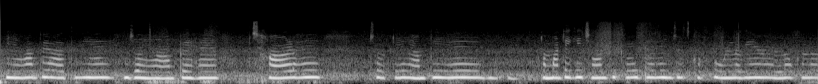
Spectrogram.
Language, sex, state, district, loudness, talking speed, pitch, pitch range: Hindi, female, Bihar, West Champaran, -12 LUFS, 185 wpm, 315 Hz, 305-320 Hz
